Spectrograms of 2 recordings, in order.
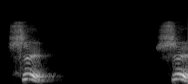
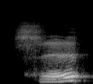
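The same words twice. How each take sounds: First: "Shi" said with a sharp drop; falling tone. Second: "Shi" rising like a question. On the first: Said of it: "con tono descendente". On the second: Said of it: "con tono ascendente". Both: Shown as a demonstration.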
